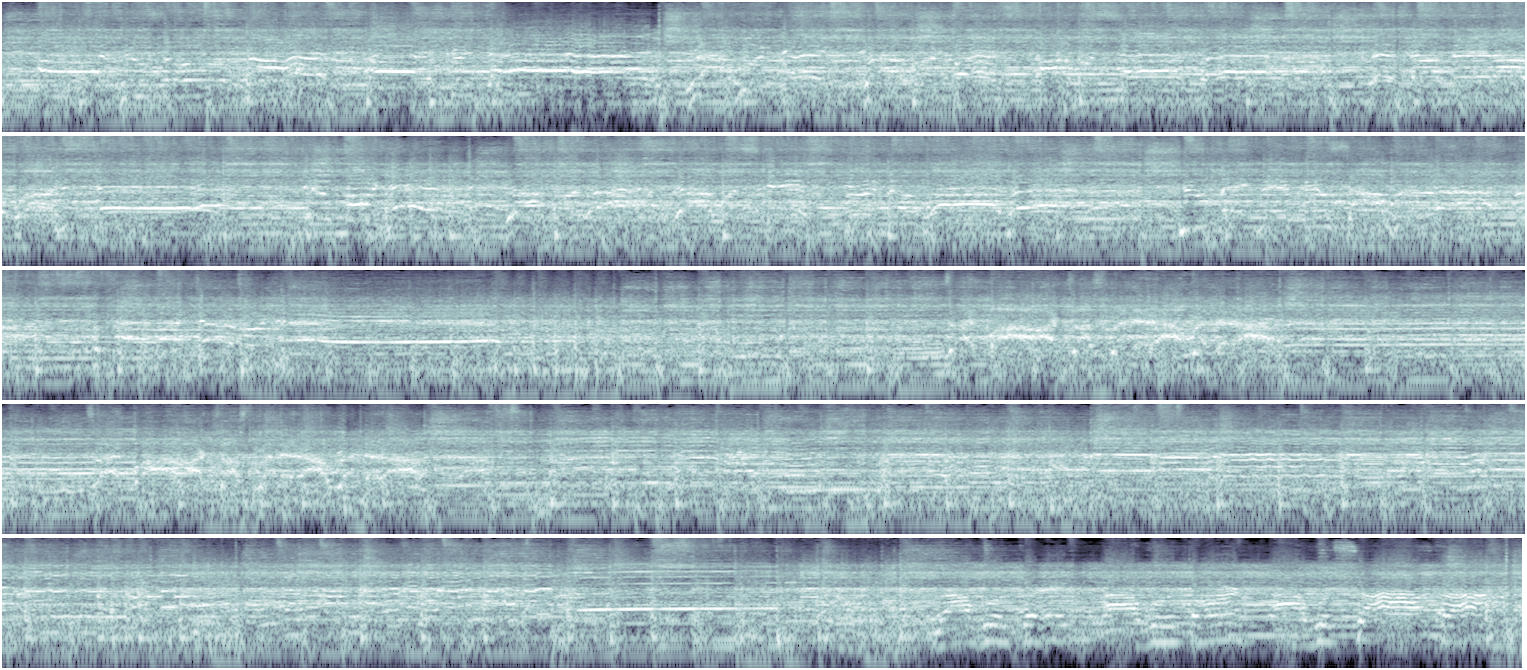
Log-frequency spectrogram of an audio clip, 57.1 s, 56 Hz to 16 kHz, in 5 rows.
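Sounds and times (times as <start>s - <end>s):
bass: 0.0s - 57.0s
distorted electric guitars: 0.0s - 57.0s
drums: 0.0s - 57.0s
hard rock band playing: 0.0s - 57.0s.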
